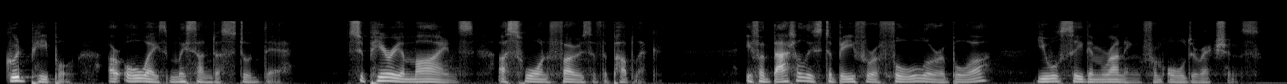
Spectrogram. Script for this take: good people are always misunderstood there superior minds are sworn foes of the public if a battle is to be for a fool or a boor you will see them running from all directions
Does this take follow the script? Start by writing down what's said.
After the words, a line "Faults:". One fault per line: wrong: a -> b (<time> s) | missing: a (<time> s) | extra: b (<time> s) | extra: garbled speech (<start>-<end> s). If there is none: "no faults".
good people are always misunderstood there superior minds are sworn foes of the public if a battle is to be for a fool or a boor you will see them running from all directions
Faults:
no faults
